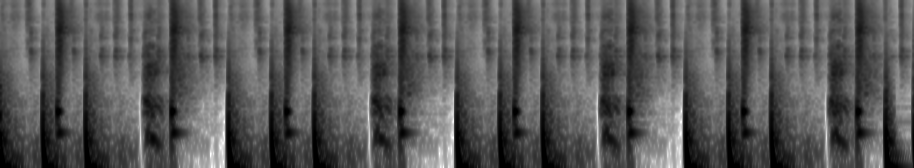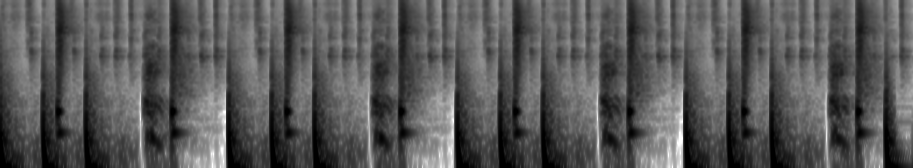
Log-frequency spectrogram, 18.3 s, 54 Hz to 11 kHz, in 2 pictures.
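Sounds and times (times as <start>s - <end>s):
full drum loop: 0.0s - 18.2s.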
